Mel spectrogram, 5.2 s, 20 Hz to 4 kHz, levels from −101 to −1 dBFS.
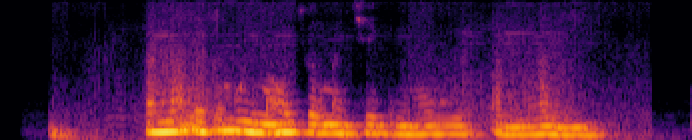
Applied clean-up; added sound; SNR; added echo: neural separator model SepFormer DNS4.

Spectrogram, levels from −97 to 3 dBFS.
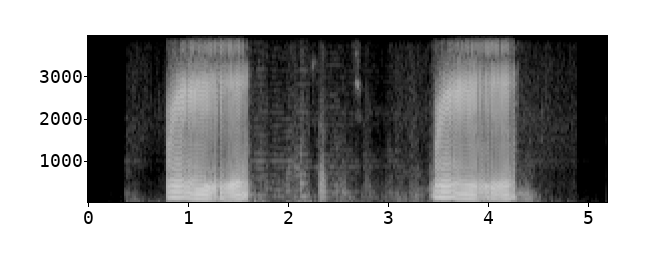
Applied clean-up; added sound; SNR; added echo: neural separator model SepFormer WHAMR!.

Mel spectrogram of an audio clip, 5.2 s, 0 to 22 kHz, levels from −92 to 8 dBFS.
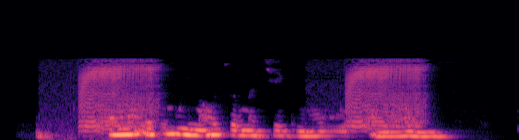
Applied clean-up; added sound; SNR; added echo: classical method WPE with log-MMSE.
